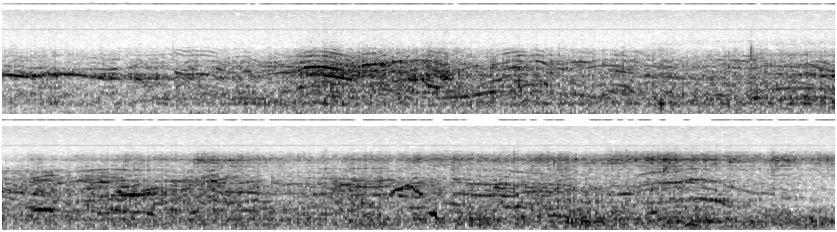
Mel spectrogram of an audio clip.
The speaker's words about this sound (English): For proof, we offer these sounds captured by our tape recorder. This is the sound of a Stoughton playground at recess.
